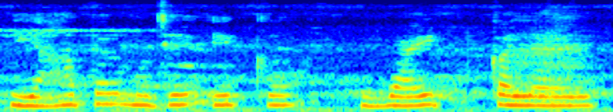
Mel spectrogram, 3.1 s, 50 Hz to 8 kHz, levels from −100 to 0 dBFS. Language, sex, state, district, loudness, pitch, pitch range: Hindi, female, Bihar, Araria, -29 LUFS, 245 Hz, 235-255 Hz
